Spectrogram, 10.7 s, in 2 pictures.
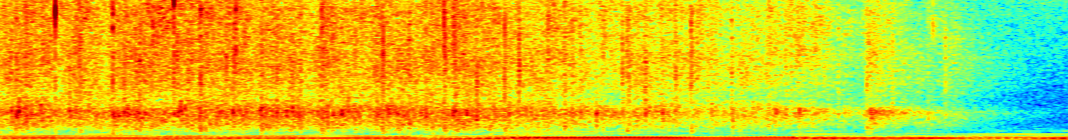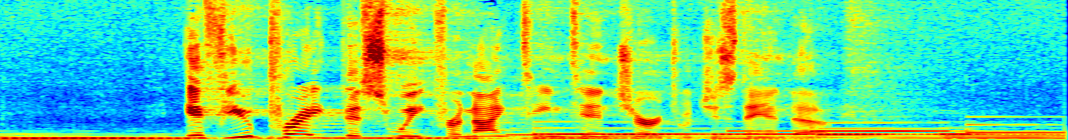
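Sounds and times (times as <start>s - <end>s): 
audience applause: 0.0s - 5.0s
speech: 6.3s - 10.5s.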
